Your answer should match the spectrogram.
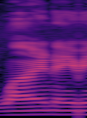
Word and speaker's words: Leine: Now, one day, these two neighborhood boys, were playing on the bank of the Line River. I think that's how you say it. It's spelled L-E-I-N-E, but I think you say Line.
